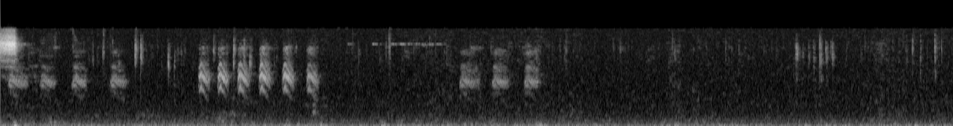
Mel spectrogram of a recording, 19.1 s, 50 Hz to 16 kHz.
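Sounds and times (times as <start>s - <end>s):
bird harsh calls: 0.0s - 2.6s.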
